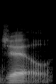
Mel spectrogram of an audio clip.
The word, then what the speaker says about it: gaol: And so eventually we reach the destination and arrive into the jail. And it's spelled GAOL. It's the old spelling for it.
